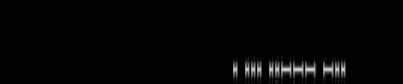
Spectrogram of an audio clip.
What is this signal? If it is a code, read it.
Morse code, heard as a keyed tone, about 40 wpm, 700 Hz. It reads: ES2D
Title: DXCC-100 Call Signs - 4 Characters - Repeated 3x - 40wpm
